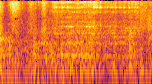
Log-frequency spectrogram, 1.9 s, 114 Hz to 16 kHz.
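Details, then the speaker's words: 1996 Honda van, rear passenger-side wheel turned by hand with the car raised: dry, hissy metallic scrape with resistance that swells and fades with rotation, absent on the driver side; worn rear brake pads scraping the rotor. "You see, as I turn that, a bit of resistance, and you can hear that scraping noise."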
